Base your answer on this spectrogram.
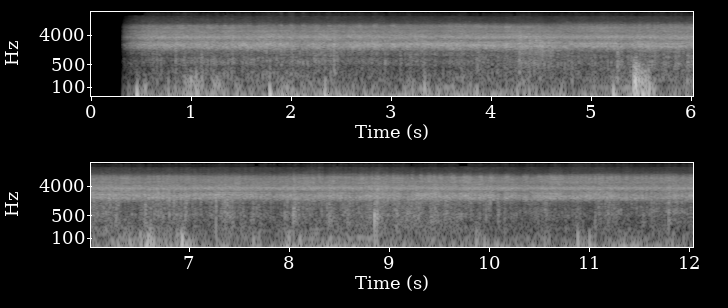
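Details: Cicada calling outdoors: a dense, steady, high-pitched buzzing drone that starts abruptly and holds without a break for about twelve seconds, with a few faint low thumps underneath.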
